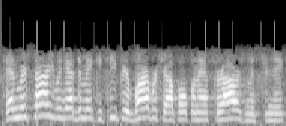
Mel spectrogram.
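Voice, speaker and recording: Thin vintage radio sound with a woman playing a sweet wife, pitched high. She is patient and gently chiding, in the manner of 1940s comedy acting. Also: quick pace, narrow, tinny audio, slight background noise, natural voice. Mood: sweet, friendly.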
